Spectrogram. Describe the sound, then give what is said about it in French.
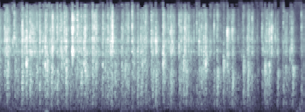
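A crowd breaks into steady applause to welcome a newcomer, many hands clapping together in a dense, continuous patter of sharp claps at an even loudness throughout, with no voices standing out. “Alors, comme on a l'usage de faire, mes amis, quand quelqu'un arrive dans une famille et quand il s'authentifie, le meilleur moyen, c'est quand même de le applaudir.”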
